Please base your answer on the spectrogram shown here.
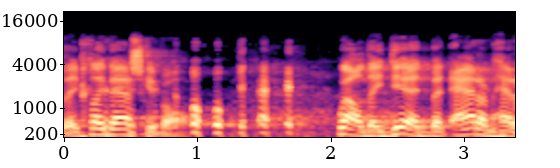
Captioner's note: laughing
